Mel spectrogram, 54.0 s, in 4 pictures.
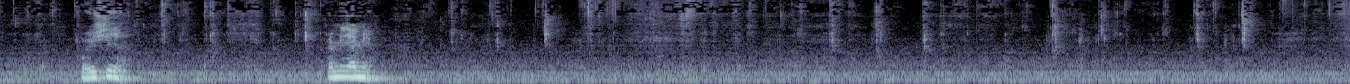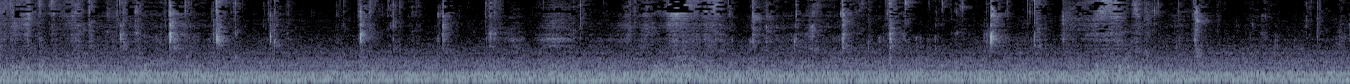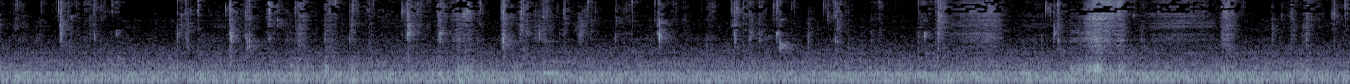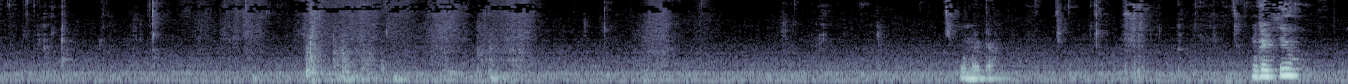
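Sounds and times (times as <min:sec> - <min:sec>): chewing and biting food: 0:00.0 - 0:43.4, 0:47.4 - 0:53.0
steady background hum: 0:00.0 - 0:53.9.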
